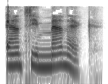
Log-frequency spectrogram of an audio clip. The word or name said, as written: antimanic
